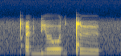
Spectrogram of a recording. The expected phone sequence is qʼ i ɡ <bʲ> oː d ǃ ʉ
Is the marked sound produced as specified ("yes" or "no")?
yes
